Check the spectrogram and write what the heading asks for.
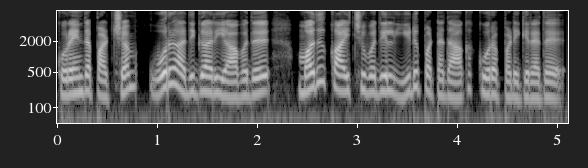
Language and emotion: Tamil, neutral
